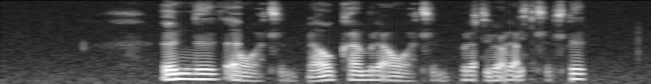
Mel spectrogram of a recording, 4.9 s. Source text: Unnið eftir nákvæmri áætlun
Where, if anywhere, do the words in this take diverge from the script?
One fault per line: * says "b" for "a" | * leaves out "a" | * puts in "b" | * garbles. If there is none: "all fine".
* says "áætlun" for "eftir"
* garbles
